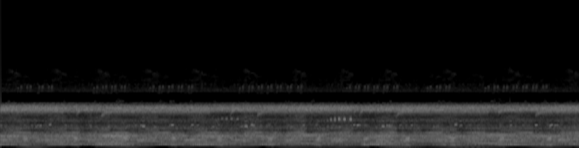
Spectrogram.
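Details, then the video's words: Banded bullfrogs, known in Isan as ueng khi khan, call for mates in water after heavy rain at the start of the rainy season. Deep, nasal moans repeat about every second from overlapping callers, over a dense, shrill chorus of other frogs. "อึ่งอ่างร้องหาคู่ bullfrog call"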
